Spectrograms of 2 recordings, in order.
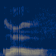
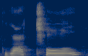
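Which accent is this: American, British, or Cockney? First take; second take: Cockney; British. First: It is said in a Cockney accent. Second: It is said in a standard British accent. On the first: "And in Cockney, they say" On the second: "in standard British, they would say"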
